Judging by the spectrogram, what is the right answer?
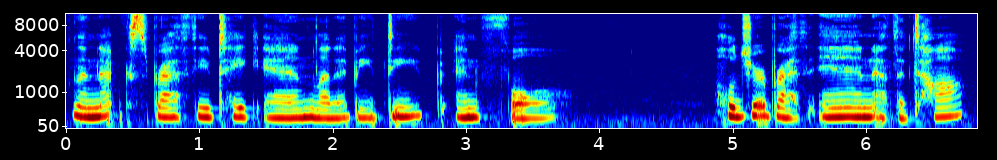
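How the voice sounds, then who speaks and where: A woman guiding a meditation in a calm, soothing, gently instructive way, with soft phrases that trail toward a whisper. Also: fairly high pitch, slow pace, vocal fry, no room sound. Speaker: meditation guide. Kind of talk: slow guided meditation narration.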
